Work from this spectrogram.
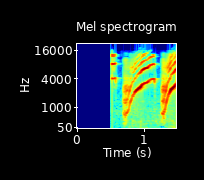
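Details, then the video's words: Two-month-old male satin guinea pig, described as very sociable, giving loud high rising whistles: a short blip, then a long upward-sweeping squeal of about half a second, followed by another rising whistle, with no other sounds. "Как свистит морская свинка"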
